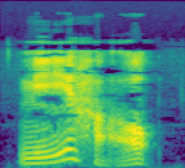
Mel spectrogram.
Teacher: Ni changes into second tone.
